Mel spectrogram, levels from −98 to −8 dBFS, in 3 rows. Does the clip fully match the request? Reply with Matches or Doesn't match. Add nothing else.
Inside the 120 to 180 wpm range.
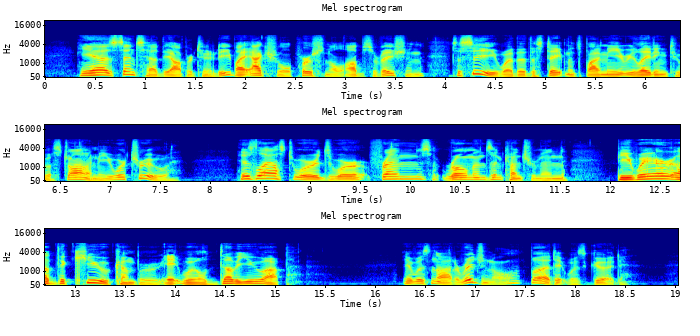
Matches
